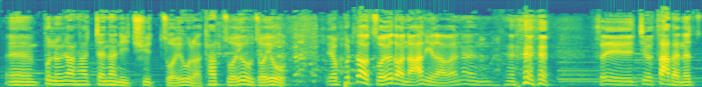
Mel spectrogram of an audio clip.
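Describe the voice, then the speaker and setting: A man's voice: on the high side, soft background music. A man giving a casual spoken testimony about his marriage as a husband. He hesitates, restarts and fills gaps as he talks, and he laughs often. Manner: halting, full of fillers and restarts, laughs often.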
